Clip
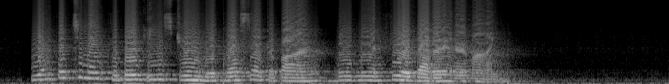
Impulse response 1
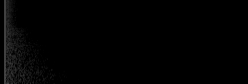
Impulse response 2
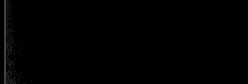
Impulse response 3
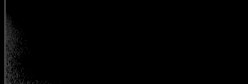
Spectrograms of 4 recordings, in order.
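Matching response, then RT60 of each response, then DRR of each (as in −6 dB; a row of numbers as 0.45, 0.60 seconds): 2; 2.2, 1.2, 0.80 seconds; 0.0, 6.0, −0.5 decibels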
